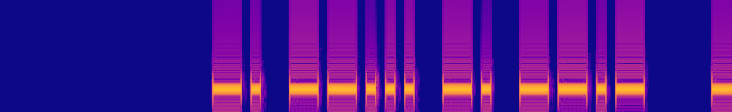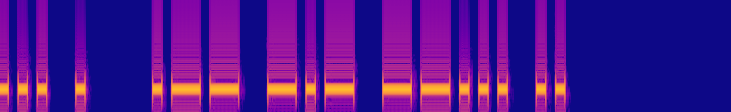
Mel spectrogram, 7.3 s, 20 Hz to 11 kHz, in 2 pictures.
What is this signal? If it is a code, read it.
Morse code, heard as a keyed tone, about 25 wpm, 700 Hz. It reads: N7NQ DE WK7I
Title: USA Callsign DE Callsign - 4 Characters - 25wpm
